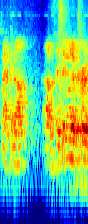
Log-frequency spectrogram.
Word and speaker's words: Mackinac: This word here is pronounced Mackinac.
